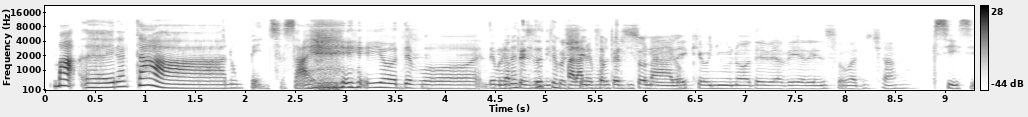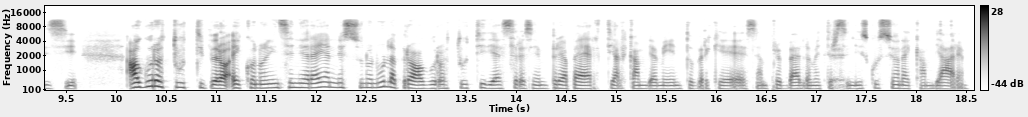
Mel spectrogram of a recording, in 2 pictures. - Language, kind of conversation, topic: Italian, podcast, Qual è una paura che hai superato e come ci sei riuscito?
- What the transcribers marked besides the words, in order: drawn out: "realtà"; chuckle; "Sì" said as "ksi"; other background noise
